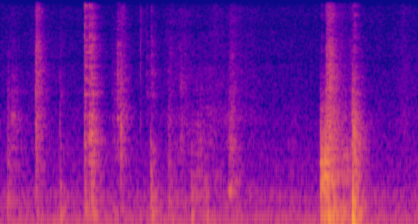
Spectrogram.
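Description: Faint clicks and scrapes of kitchen utensils being handled on a countertop, then a louder rustle of a paper towel ending in a thump about five seconds in.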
